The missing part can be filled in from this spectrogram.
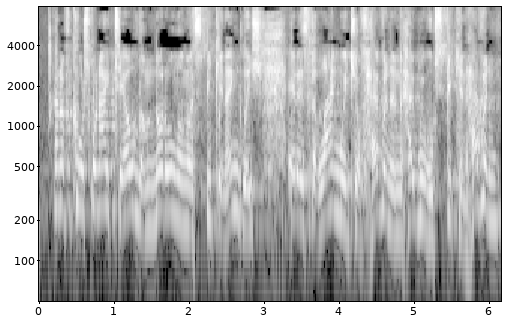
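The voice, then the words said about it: Strong regional local accent. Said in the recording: “if you're from this area, like I am, to disguise your accent when you go to London or wherever ... They know. They wonder if you actually are speaking English.”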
